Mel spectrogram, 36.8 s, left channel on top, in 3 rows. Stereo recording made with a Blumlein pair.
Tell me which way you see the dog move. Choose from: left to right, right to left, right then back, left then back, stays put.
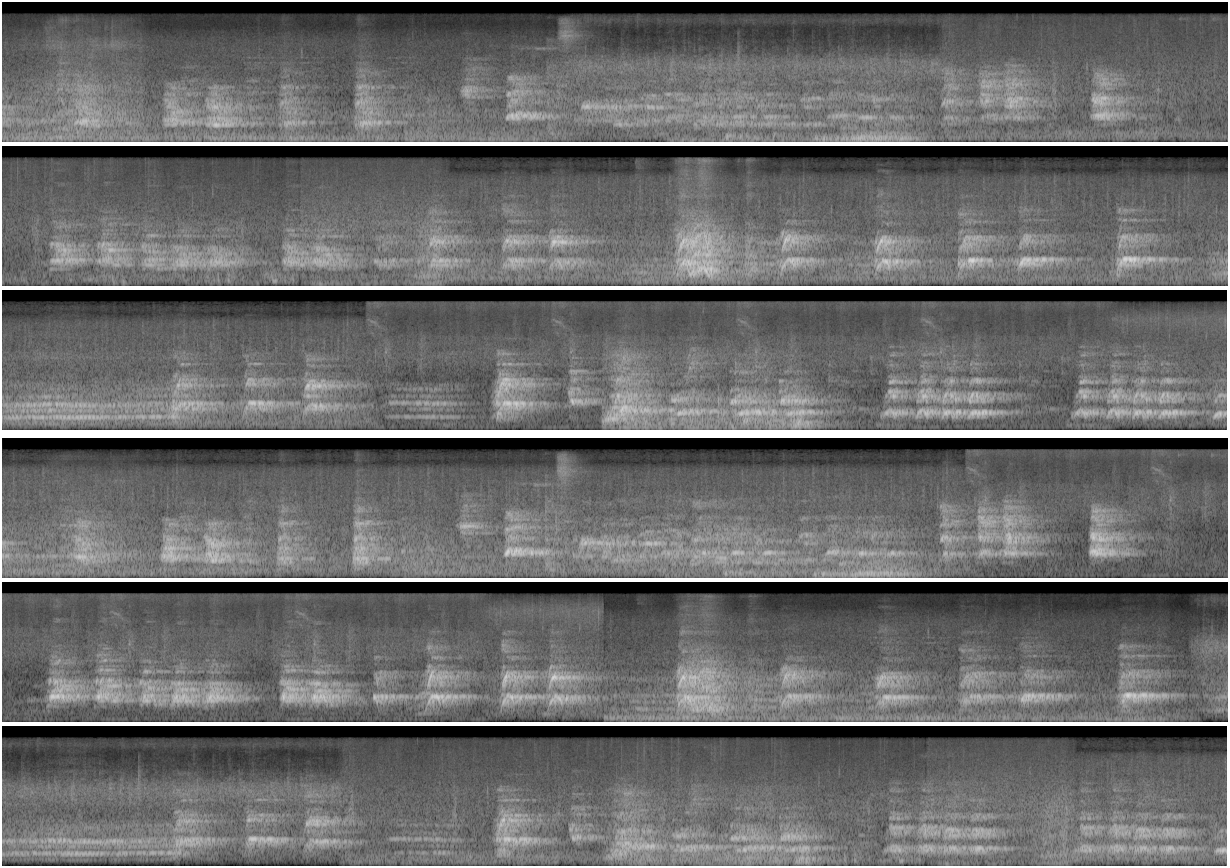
right to left.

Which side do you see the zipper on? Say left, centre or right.
left.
